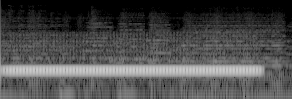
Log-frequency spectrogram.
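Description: A steady telephone dial tone hums loudly and continuously for about two seconds before a call is made, then cuts off abruptly, leaving faint background sound.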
